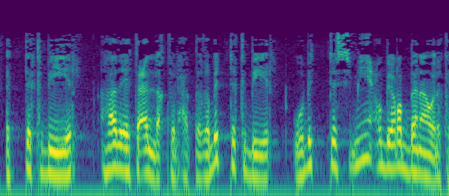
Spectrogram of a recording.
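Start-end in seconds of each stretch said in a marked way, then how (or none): none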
